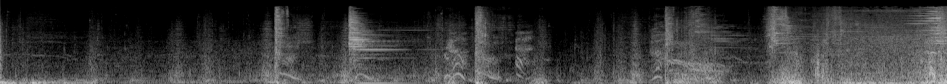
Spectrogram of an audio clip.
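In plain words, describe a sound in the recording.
Swords clash and ring with sharp metallic hits.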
